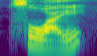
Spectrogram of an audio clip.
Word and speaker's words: สวย: However, the tone is very important because if the tone is off, it means different thing. สวย is beautiful or pretty. สวย means unfortunate. So be careful of the tonation that you use.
